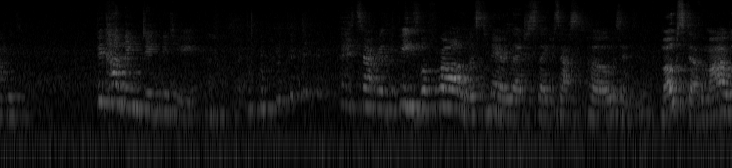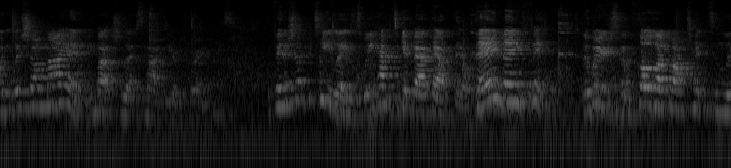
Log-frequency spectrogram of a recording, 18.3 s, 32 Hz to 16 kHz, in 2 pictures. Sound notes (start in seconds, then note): 2.6 women chuckle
